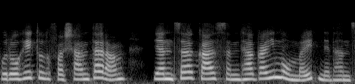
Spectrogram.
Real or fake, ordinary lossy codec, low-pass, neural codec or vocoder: fake; Opus, 24 kbps; 7.2 kHz; codec, 16 kHz, 0.3 kbps, FocalCodec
